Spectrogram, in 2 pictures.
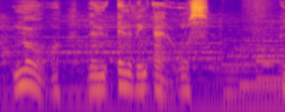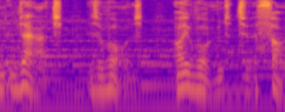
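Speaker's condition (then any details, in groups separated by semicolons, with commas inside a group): Down syndrome; told when very young would never read or speak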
